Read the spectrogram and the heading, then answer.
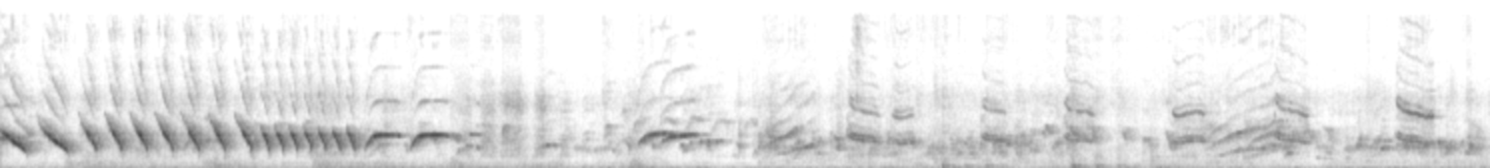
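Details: A male canary with his family delivers a loud, rapid rising-and-falling trill, then softer scattered chirps and twittering notes that fade toward the end.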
